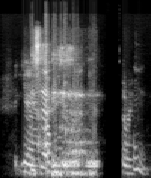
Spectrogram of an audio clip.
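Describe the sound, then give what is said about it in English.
A loud, rough, harsh noise from a microphone that sounds like a lion's roar, lasting about a second, then a shorter growling burst after a brief pause. “Weird, this microphone, that sounded like there was a lion in the room just then.”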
